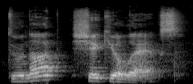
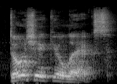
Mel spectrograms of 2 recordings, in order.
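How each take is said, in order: First: The sentence is said slowly and carefully. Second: The sentence is said at natural conversational speed. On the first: "다 천천히 했으니까" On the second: "자연스럽게 해보겠습니다"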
